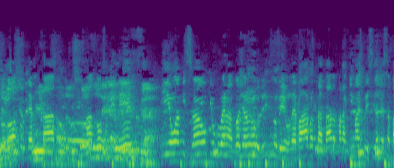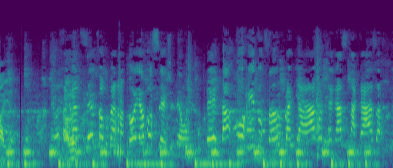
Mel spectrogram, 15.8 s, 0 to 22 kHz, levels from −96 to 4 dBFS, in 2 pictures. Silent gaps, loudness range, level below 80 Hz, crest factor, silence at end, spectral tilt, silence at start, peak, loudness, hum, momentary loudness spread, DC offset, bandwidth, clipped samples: none; 3 LU; -32 dBFS; 14 dB; 0.1 s; -7 dB/octave; 0 s; -2 dBFS; -17 LUFS; none; 7 LU; under 0.1%; 11.5 kHz; under 0.1%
